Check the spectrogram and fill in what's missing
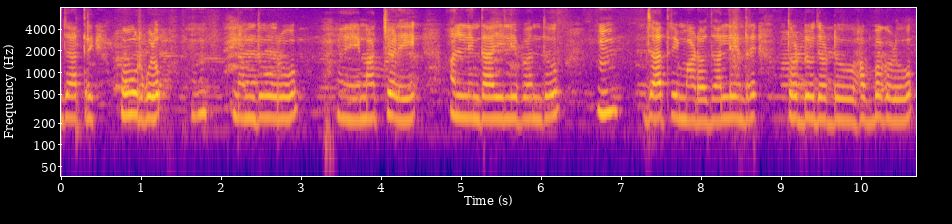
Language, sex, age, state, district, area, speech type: Kannada, female, 45-60, Karnataka, Vijayanagara, rural, spontaneous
